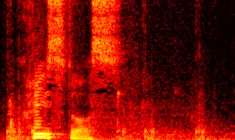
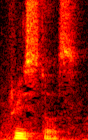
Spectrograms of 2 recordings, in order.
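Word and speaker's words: Χριστός: And by the way, if you say Christos with the accent on the os, that's only Jesus Christ, but people can have the name Christos.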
